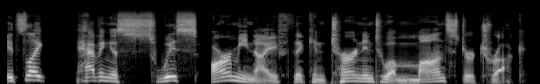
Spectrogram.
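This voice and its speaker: A man's voice: medium pitch, big pitch swings, measured pace, a bit bright, no room sound, clean studio sound. A man narrating a scripted comic story recap in a conversational, wisecracking way, with asides to the listener.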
